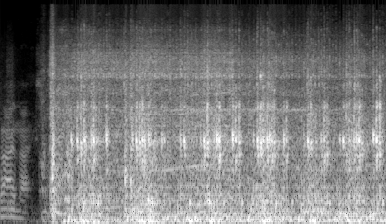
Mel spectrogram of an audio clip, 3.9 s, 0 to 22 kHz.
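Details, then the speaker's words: Mercedes OM606 diesel in a Land Rover build, first start after fitting the injection pump and turbo: regular chuffing crank labouring before it catches; glow plugs not yet wired, suspected cause of the slow start. "So, I think that would have started a lot quicker with the uh with the glow plugs. Yeah, I think she's uh finding she really wants the glow plugs connecting."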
